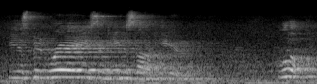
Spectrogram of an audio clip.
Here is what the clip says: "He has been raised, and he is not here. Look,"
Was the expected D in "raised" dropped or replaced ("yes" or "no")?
yes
